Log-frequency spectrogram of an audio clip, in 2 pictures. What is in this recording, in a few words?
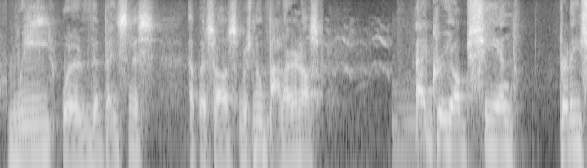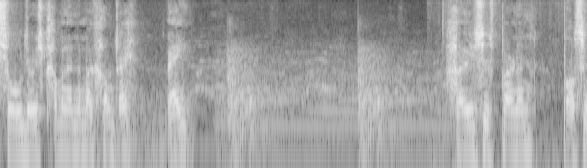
Belfast; IRA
